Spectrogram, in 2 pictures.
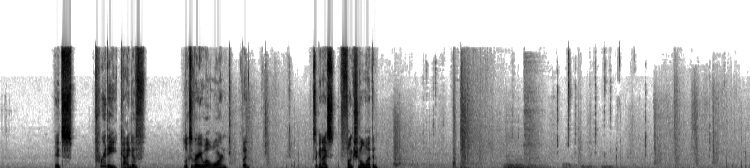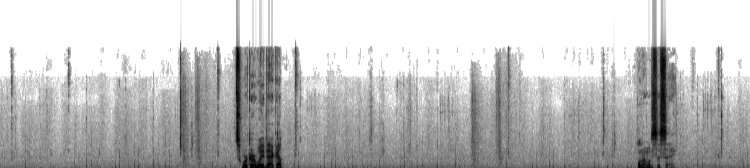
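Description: Armoured footsteps clatter on stone.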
